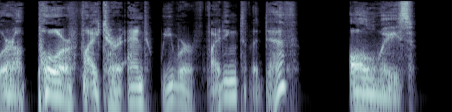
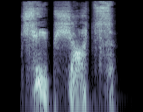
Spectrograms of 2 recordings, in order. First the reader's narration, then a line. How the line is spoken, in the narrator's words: the devil roared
